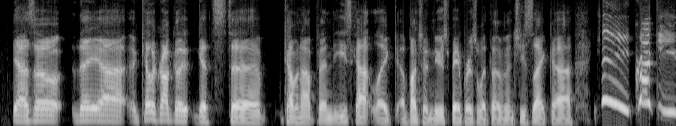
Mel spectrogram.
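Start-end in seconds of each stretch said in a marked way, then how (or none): 7.9-9.0 very high, dopey, cutesy, silly squeal. Retelling what a character said on greeting Croc: imitating Baby Doll's stupid voice. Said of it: "shut up with that stupid voice".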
